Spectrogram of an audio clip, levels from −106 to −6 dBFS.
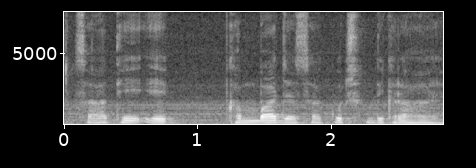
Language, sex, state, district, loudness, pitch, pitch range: Hindi, male, Uttar Pradesh, Jyotiba Phule Nagar, -20 LUFS, 140 Hz, 130-140 Hz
